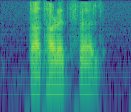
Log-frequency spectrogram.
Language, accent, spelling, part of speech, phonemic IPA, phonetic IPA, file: Armenian, Eastern Armenian, դադարեցվել, verb, /dɑtʰɑɾet͡sʰˈvel/, [dɑtʰɑɾet͡sʰvél], Hy-դադարեցվել.ogg
- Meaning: mediopassive of դադարեցնել (dadarecʻnel)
